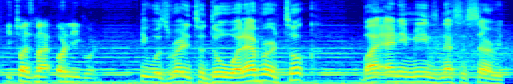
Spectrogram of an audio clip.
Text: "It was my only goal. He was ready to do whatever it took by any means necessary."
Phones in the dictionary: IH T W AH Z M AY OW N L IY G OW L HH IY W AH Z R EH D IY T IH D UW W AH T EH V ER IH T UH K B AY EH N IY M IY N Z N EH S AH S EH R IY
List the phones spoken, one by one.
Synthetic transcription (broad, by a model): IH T W AH Z M AY OW N L IY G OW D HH IY W AH Z R EH D IY T IH D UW W AH T EH V ER IH T UH K B AY EH N IY M IY N Z N EH S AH S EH R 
